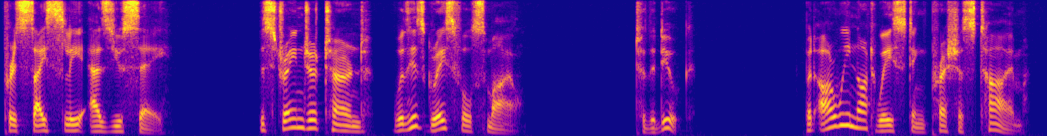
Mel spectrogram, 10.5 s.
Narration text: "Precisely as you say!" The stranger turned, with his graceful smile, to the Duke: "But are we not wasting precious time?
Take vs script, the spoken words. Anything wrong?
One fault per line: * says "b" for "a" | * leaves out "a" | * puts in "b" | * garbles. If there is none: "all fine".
all fine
